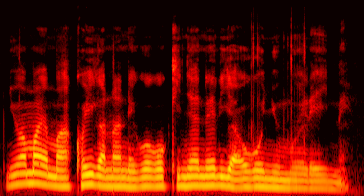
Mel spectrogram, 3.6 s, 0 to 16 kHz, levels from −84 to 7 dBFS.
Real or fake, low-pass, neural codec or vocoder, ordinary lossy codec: fake; 14.4 kHz; vocoder, 48 kHz, 128 mel bands, Vocos; none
